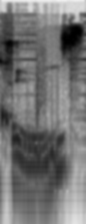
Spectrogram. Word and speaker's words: Coles: It is pronounced Coles. George Cole was an early land owner developer out in the East County area. So Coles Mountain, like the department store.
